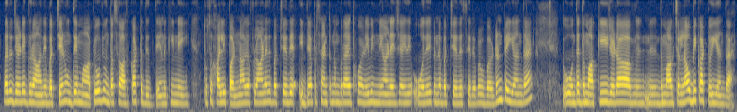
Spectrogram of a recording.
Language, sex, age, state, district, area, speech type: Dogri, female, 30-45, Jammu and Kashmir, Samba, rural, spontaneous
